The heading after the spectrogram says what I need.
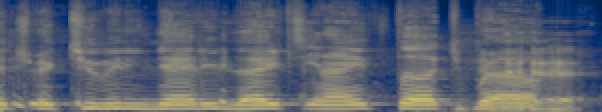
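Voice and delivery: high, loud put-on voice; mocking Joey Pompiani. Co-host mocking his friend's podcast sign-off, high loud impression. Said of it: "I'm Joey Pompiani".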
